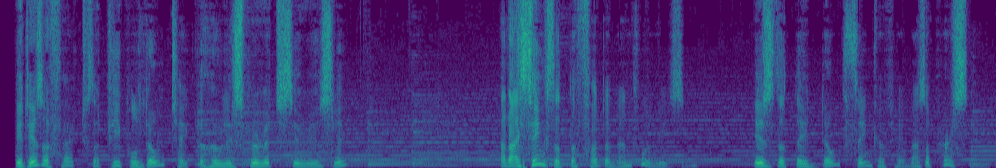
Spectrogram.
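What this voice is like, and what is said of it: Elderly Canadian-British accent, slightly mumbled. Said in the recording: “He's quite an old guy. He's got this funny accent, Canadian-British, and he mumbles a little bit.”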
